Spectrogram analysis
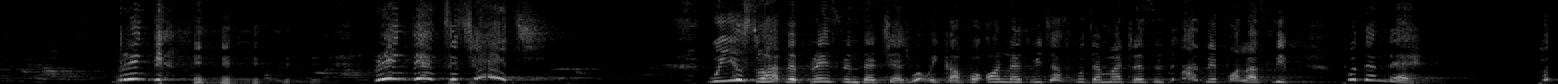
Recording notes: Preached At Berekum on 2nd December, 2020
